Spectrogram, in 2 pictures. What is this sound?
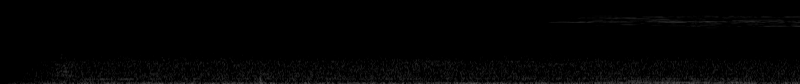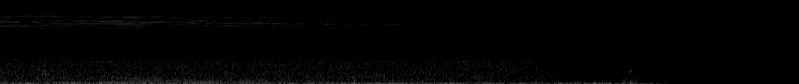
Soundscapes > Nature
Cicadas W breeze 2
Field recording of cicadas with the wind rustling branches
